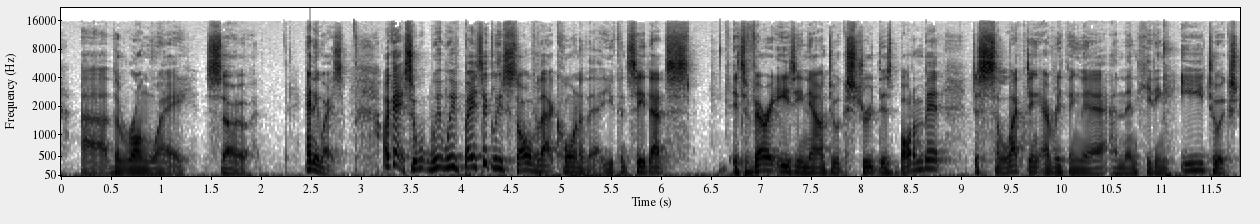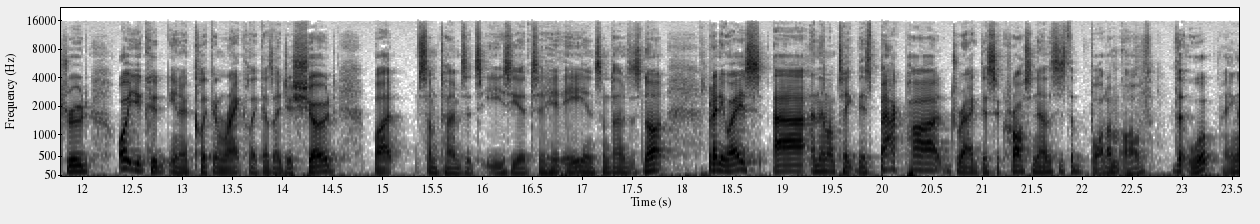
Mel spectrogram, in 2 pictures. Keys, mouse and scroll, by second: 1.0 shift+m, 3.1 middle click, 3.8 Tab, 4.1 shift+m, 5.5 scroll down 1, 6.6 Tab, 6.8 scroll up 1, 7.0 shift+m, 8.3 scroll up 1, 8.4 c, 10.9 e, 13.9 shift+m, 14.2 g, 16.5 scroll down 1, 16.8 shift+m, 17.7 scroll up 1, 18.2 alt+a, 18.3 c, 19.5 g, 21.3 scroll down 1, 21.5 middle click, 22.1 scroll down 1, 22.3 shift+scroll, 22.5 shift+middle click, 22.8 scroll up 1.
